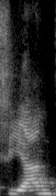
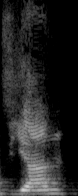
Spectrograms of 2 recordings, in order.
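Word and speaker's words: Dzyan: Hay concepciones diferentes en cuanto a la pronunciación de la palabra, pero es Sian, Dian, Dityan.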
